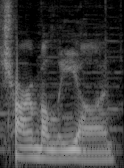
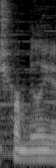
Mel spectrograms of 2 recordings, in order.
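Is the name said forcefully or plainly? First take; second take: forcefully; plainly. First: The name is said forcefully and emphatically. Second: The name is said plainly, without force. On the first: "it's Charmeleon" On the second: "Charmeleon's no longer Charmeleon"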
